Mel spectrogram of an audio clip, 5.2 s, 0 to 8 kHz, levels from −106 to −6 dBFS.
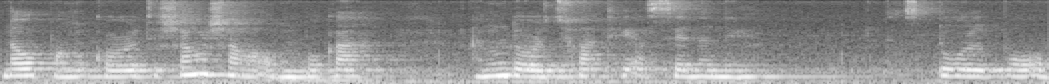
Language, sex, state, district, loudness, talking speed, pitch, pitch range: Mizo, female, Mizoram, Aizawl, -15 LUFS, 250 wpm, 185 Hz, 180-200 Hz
